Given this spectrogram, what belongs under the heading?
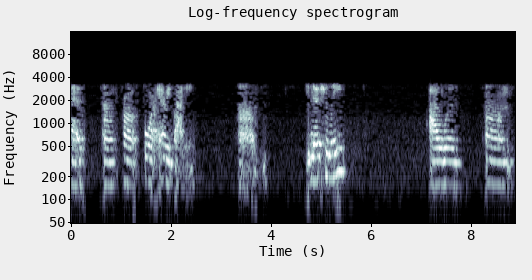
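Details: Adult female stroke survivor with aphasia with apraxia of speech following a subarachnoid hemorrhage and stroke; she reports sometimes being unable to think of the word.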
